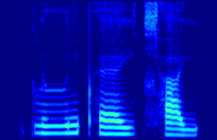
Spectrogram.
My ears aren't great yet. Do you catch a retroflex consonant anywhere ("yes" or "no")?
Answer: no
